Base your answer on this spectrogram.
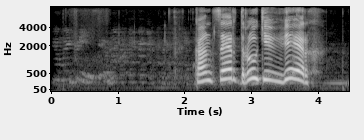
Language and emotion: Russian, positive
